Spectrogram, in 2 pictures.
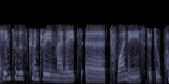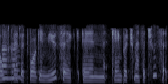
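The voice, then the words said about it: Foreign accent. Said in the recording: “I detect the accent.”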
